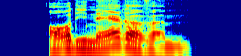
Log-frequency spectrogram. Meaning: strong dative masculine/neuter singular comparative degree of ordinär
- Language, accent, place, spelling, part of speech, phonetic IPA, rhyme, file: German, Germany, Berlin, ordinärerem, adjective, [ɔʁdiˈnɛːʁəʁəm], -ɛːʁəʁəm, De-ordinärerem.ogg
